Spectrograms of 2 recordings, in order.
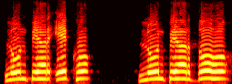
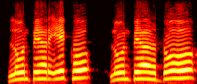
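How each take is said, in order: Both takes have the same delivery.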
